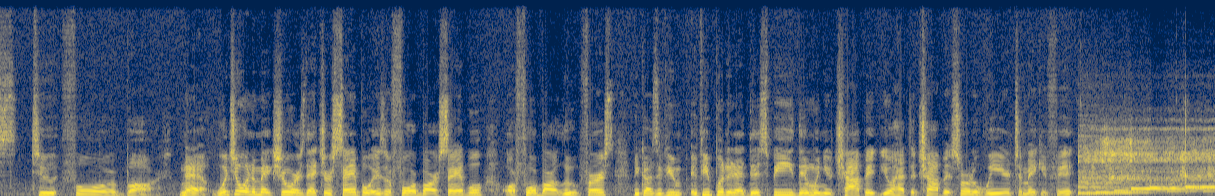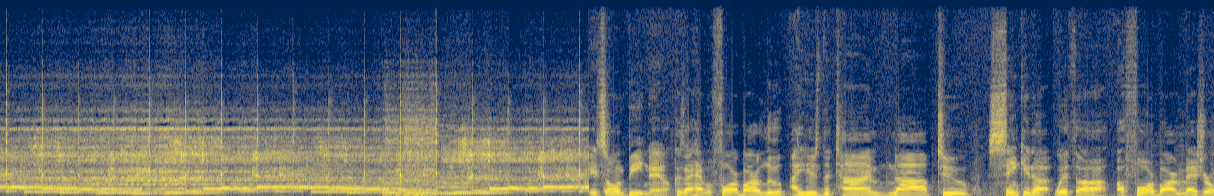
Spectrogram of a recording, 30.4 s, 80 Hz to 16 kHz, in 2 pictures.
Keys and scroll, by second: 12.3 space, 12.5 space, 13.8 space, 14.2 ctrl+i, 14.3 ctrl+m.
